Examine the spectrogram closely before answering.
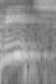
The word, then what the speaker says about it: Viets: in ashtabula county ohio he was of german ancestry so that's the pronunciation of his name the ie in german is an e sound his father rodney beets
